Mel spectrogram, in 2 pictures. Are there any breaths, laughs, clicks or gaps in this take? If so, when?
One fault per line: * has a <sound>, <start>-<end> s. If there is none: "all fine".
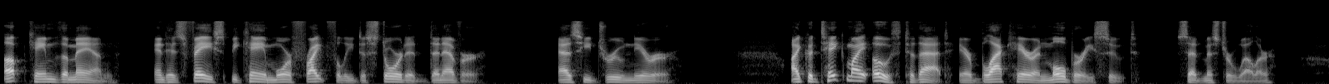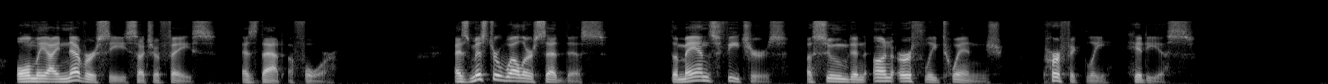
all fine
